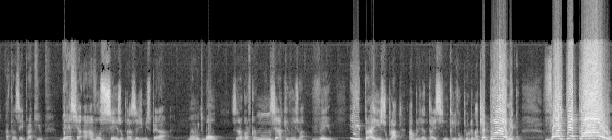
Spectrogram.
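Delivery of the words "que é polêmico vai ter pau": very high, very loud hype yell, pau stretched. Speaker hyping up the controversial show before introducing a guest: sensationalist shouting. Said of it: "Tô gritando de forma sensacionalista".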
